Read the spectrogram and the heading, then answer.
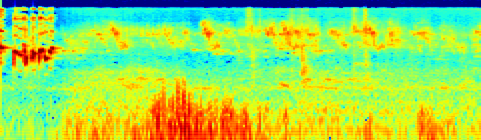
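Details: Bulbul singing without pause, tur style: a bright, quick warbled phrase opens, then soft, scattered high twitters continue over a low background rumble.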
